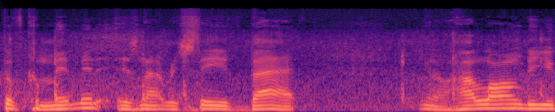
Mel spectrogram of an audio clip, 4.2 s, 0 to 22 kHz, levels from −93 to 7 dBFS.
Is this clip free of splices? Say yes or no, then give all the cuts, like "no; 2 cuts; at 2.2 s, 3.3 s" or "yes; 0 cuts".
no; 1 cut; at 3.1 s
